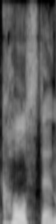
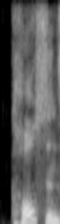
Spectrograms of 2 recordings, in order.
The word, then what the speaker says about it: Colson: You said Colston, like love. Oh, see, I'm still embarrassed. World. It's Colson, okay. No, it makes Montgomery. sense because they're in a way. I don't mean this rudely. Colson's a made up name.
